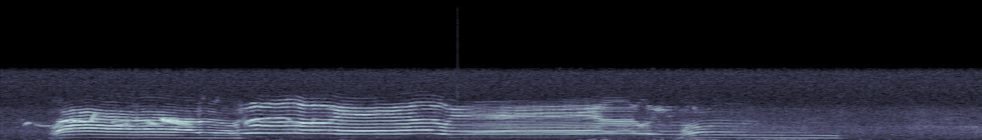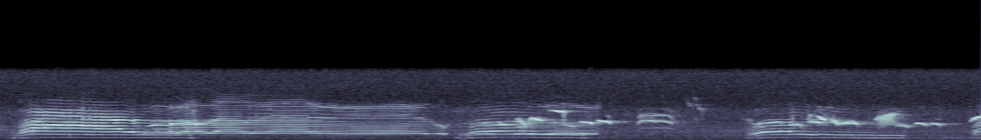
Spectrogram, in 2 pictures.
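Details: Domestic cats arguing: long drawn-out wailing yowls with rising and falling pitch. They come in overlapping bursts of two to three seconds, separated by short quieter gaps, and the yowls grow louder and more urgent near the end.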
